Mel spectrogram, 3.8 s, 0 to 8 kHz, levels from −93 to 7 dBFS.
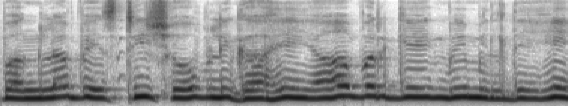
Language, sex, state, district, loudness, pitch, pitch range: Hindi, female, Delhi, New Delhi, -9 LUFS, 250 Hz, 235-260 Hz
